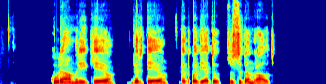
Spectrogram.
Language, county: Lithuanian, Vilnius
